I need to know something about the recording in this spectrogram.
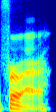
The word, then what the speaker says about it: Ferrara: And everybody Yeah, consensus was like Ferrara. I get Ferrara all the time, or like I'm like just Ferrari with an A, like Yeah, it's not hard.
